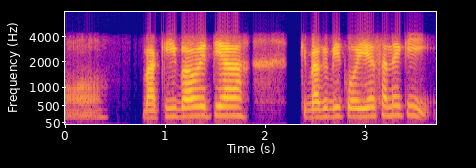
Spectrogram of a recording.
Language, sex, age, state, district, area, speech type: Assamese, female, 45-60, Assam, Golaghat, rural, conversation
